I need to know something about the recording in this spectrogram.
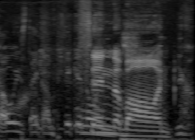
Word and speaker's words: Cinnabon: I know it's Bond. It's spelled B-O-N. Duh. I don't know what the fuck they talk about. Bun is B-U-N.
